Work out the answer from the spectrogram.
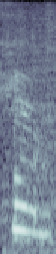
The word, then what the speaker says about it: France: how to pronounce it? 71% 71% রোগী France. Omicron No, আক্রান্ত, no, not France.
